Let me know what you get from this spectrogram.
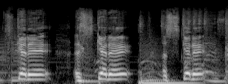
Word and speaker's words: Esskeetit: It's Skitt It. – It's really spelled like that? – Yeah, E-S-S-K-E-E-T-I-T.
